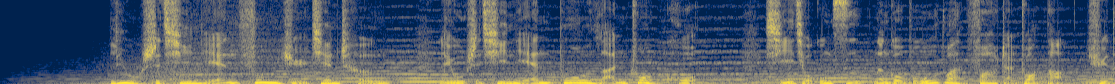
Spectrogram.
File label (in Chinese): 大气端庄供应商大会颁奖样音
